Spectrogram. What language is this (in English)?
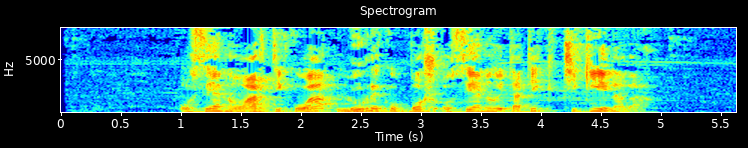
Basque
